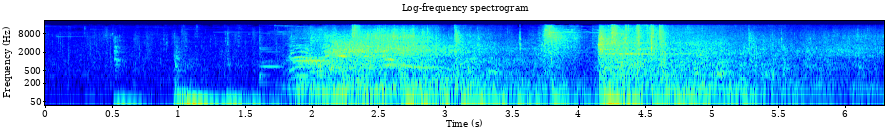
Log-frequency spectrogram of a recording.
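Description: Magic blasts and clashes of a fight burst out loudly.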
